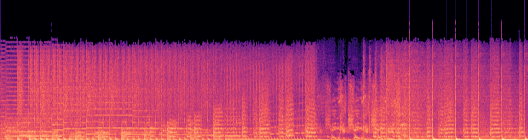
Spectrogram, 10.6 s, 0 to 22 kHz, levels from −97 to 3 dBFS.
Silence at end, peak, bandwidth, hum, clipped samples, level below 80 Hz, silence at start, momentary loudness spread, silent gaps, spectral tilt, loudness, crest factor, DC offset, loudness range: 0 s; 0 dBFS; 15.5 kHz; none; under 0.1%; -14 dBFS; 0 s; 8 LU; none; -4.5 dB/octave; -13 LUFS; 12 dB; under 0.1%; 6 LU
